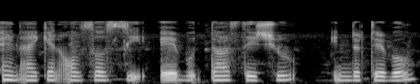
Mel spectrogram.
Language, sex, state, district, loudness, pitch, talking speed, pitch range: English, female, Arunachal Pradesh, Papum Pare, -17 LUFS, 195 Hz, 155 wpm, 185-200 Hz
